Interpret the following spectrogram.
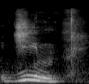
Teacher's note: Le milieu de la langue s'appuyant sur le milieu du palais fait ressortir la lettre Jim.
